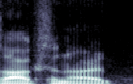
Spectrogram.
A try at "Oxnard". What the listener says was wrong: I thought Oxnard was only two syllables, but you made it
